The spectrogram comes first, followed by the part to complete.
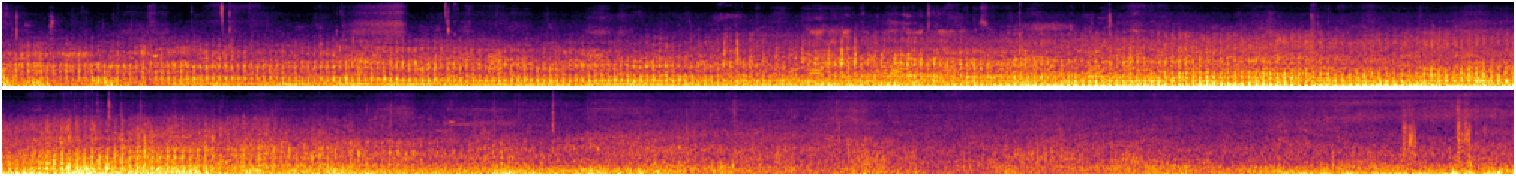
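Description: Low-flying aircraft passing overhead: a steady low engine drone that grows louder to a peak around the middle, then fades away over the following seconds.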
